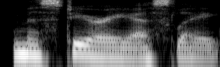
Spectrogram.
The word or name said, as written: mysteriously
